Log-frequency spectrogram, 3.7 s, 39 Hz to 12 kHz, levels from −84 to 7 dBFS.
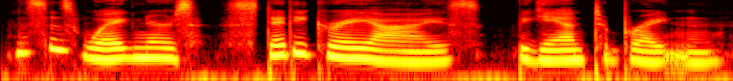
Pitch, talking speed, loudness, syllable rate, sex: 200 Hz, 130 wpm, -16 LUFS, 3.6 syllables/s, female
